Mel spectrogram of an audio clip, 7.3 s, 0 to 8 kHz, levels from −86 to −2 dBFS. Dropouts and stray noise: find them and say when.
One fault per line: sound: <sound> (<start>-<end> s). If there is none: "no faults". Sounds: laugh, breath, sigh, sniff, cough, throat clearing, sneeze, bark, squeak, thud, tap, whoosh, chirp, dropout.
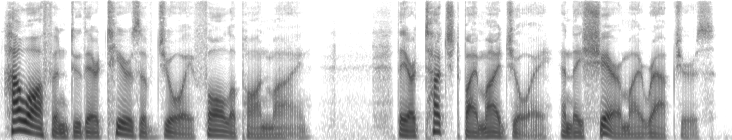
no faults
